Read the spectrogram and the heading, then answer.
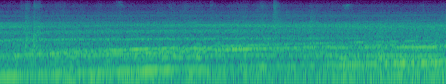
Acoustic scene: subway train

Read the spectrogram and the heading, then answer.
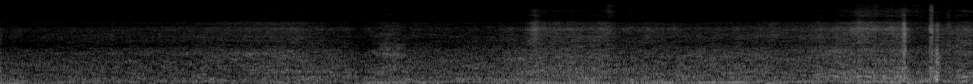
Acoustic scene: street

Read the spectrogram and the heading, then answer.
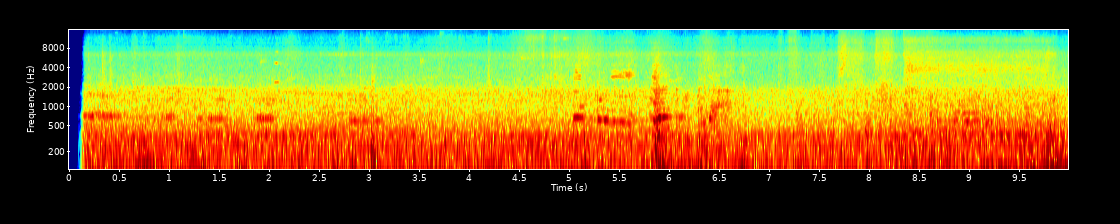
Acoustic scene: subway train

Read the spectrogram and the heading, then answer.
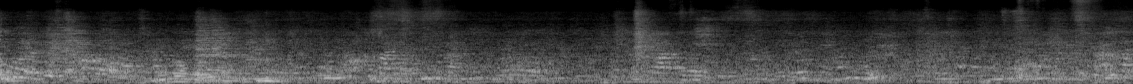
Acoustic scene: crowded indoor space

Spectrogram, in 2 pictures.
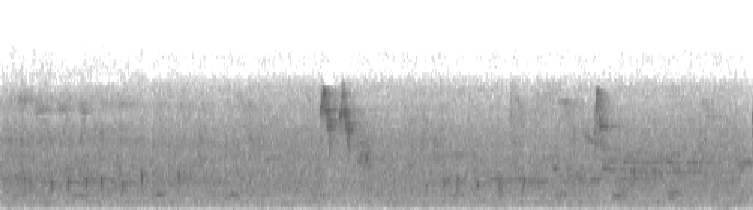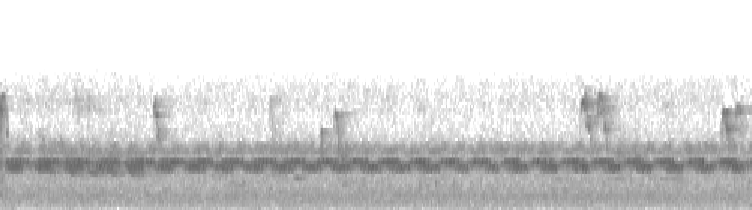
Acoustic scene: park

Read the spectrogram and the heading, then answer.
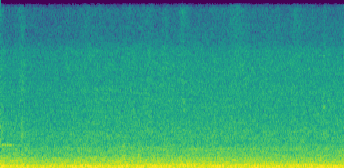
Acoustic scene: subway train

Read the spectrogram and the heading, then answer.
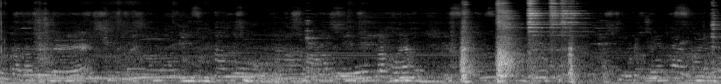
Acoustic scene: restaurant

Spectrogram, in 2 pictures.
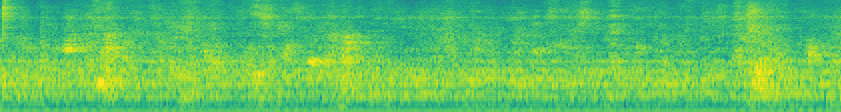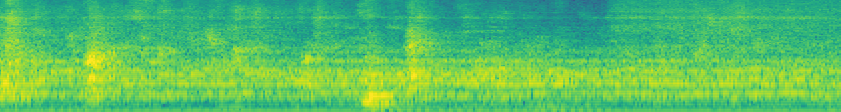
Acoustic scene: restroom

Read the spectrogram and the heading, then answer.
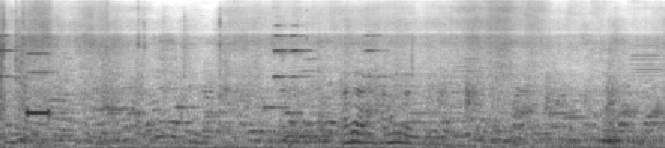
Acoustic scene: crowded indoor space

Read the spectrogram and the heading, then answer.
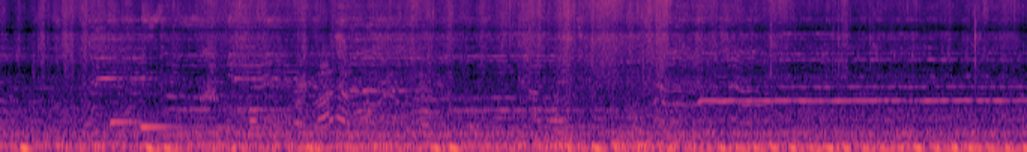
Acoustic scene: car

